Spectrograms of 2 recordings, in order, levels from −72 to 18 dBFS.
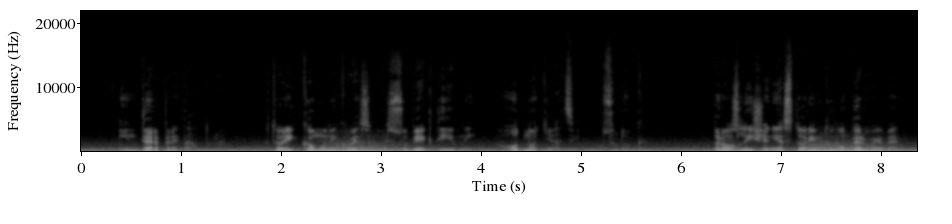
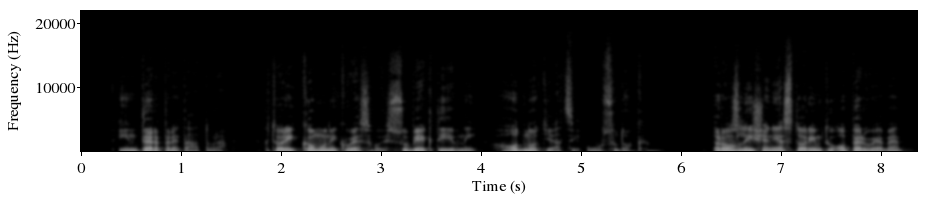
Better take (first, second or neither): second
